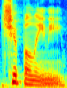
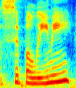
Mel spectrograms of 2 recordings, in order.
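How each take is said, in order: First: The name begins with a 'ch' sound. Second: The name begins with an 's' sound. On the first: The speaker calls it right. "You pronounce this C H" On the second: The speaker calls it wrong. "I called it"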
